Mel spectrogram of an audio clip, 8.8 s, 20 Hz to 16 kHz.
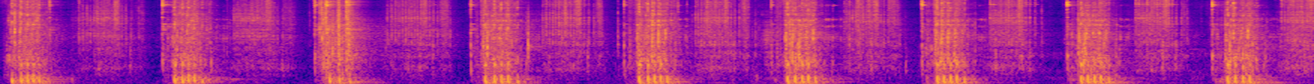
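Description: Two-stroke chainsaw engine being cranked by its pull-cord recoil starter with the spark plug out, turning over without firing, about once a second for nine pulls. It is a compression test with a gauge in the plug hole, which reads about 120 psi: good compression.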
